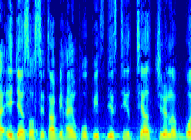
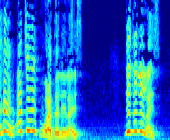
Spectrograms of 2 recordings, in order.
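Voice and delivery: much higher, louder, faster "I told you!"; triumphant shout; 6 dB louder, faster than usual. Retold or imitated. Preacher to congregation, gloating that he was right, shouting. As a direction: crow it out, vindicated. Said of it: "I said".

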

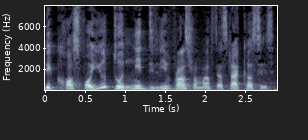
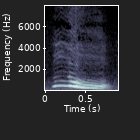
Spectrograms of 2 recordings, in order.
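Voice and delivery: sharp high "No"; 11 semitones higher than usual. Real, not acted. Preaching denial.

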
